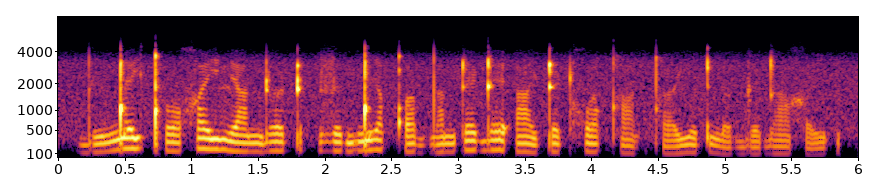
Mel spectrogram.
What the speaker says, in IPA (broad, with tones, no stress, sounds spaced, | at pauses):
d̪ i˩˧ ŋ͡ǃ e˥ j ǃʰ o˧ χ e˥ j lʲ a˧ n ɖ ɵ˥˧ ʈ | z ɨ˧ ɡ ŋ͡ǃ i˥˧ qʼ u˧˩ ɡ d̪ a˧ n ʈ e˥ ɖ e˥ ʔ a˧˩ j ʈ ɨ˧˩ ʈ χ u˧˩ qʰ a˧˩ ɡ qʰ ʉ˩˧ j ʉ˧ ʈ n ɵ˩˧ ɡ ɨ˩˧ ɖ a˧ χ i˩˧ ʔ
